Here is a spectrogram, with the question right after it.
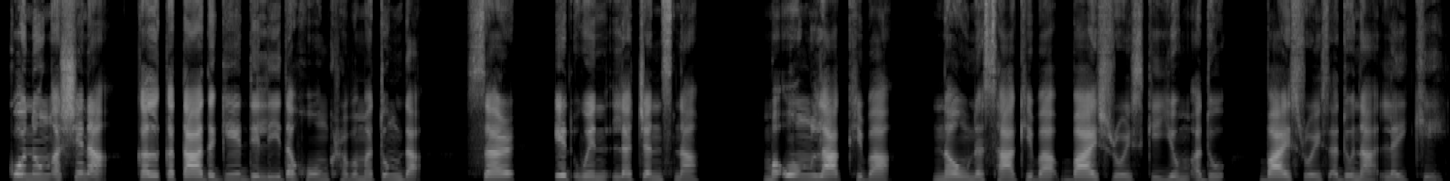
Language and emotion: Manipuri, neutral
